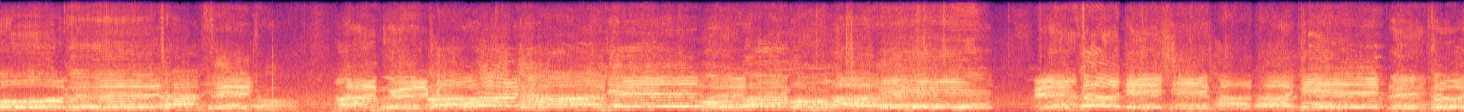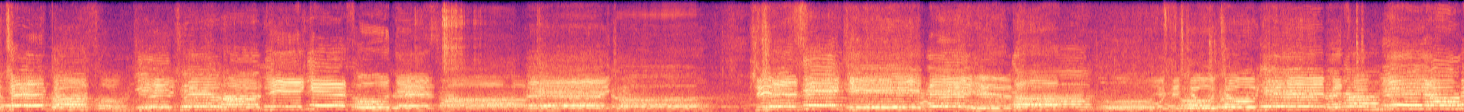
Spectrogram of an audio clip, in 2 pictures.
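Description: A crowd of voices singing or chanting together in unison, a melody of long held notes with brief pauses between lines, three times.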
